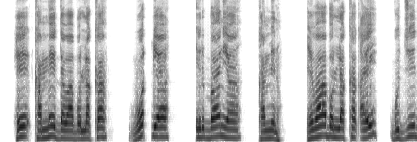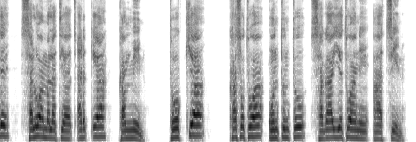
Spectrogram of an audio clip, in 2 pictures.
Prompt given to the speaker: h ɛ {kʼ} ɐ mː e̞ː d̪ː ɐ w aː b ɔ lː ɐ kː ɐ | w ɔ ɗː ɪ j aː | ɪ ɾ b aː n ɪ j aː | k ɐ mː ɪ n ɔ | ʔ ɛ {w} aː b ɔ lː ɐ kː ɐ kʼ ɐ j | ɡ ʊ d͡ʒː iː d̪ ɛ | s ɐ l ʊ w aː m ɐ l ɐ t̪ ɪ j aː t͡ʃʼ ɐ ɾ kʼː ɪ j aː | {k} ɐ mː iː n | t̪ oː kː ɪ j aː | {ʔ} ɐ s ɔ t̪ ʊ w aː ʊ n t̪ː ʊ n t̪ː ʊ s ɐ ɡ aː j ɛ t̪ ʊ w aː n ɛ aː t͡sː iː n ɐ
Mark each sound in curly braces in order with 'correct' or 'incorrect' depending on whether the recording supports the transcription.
incorrect: k, correct, correct, incorrect: k

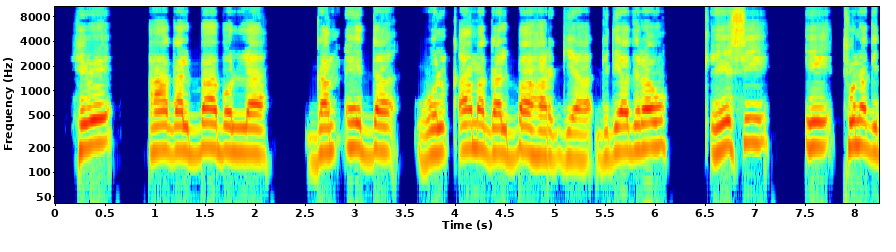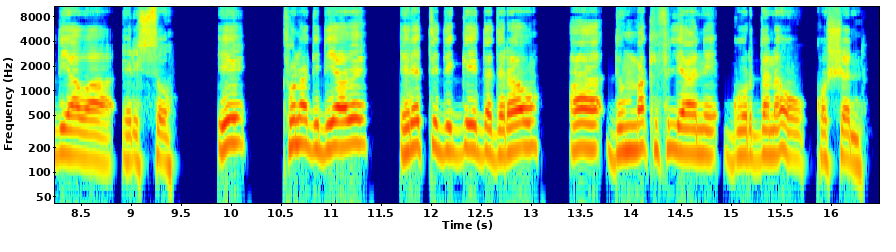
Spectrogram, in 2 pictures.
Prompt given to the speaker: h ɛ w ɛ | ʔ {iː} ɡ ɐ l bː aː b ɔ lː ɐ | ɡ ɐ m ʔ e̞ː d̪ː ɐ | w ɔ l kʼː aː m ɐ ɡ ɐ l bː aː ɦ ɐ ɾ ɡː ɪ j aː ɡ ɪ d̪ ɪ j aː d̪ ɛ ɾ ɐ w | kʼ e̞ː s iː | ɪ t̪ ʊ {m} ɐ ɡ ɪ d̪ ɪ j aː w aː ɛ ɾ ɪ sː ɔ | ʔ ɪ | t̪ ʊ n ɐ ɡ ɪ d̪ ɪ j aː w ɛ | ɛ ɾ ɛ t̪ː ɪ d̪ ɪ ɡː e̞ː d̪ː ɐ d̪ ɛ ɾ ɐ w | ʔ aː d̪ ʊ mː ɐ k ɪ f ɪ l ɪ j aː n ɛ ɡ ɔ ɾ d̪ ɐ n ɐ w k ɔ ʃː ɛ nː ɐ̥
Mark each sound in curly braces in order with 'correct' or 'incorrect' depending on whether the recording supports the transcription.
incorrect: aː, incorrect: n

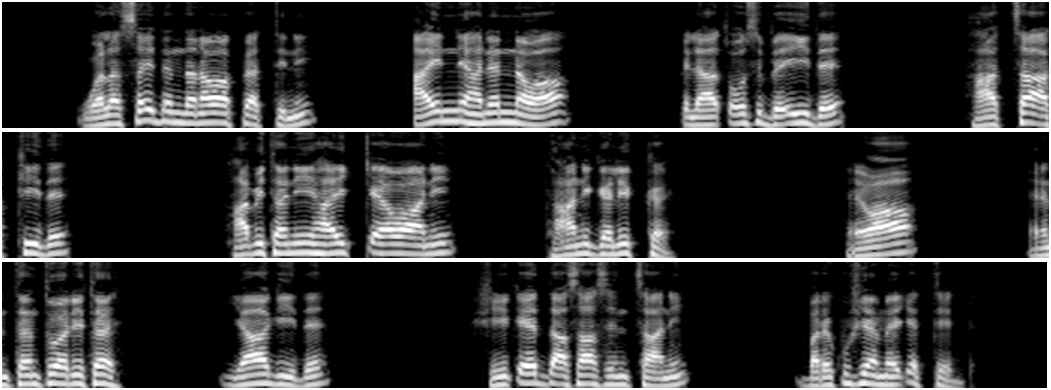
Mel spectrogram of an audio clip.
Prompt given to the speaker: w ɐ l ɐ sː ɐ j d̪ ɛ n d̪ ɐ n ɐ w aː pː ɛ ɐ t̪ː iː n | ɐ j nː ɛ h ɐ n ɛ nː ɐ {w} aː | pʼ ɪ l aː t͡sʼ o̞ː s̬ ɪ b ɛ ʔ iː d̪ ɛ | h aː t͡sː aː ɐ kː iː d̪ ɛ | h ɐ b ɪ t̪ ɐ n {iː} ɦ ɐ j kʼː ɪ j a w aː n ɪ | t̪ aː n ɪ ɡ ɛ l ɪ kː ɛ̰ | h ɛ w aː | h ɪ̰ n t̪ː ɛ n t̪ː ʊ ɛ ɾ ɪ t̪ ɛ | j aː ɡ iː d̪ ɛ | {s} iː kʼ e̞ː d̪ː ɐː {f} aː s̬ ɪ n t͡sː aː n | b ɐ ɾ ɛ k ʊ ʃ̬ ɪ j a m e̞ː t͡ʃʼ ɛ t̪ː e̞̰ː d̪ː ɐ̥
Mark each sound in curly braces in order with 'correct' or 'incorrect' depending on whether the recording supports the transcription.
correct, correct, incorrect: ʃ, incorrect: s

